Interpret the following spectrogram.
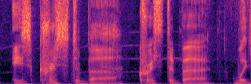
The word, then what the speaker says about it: Chris de Burgh: Chris de Burgh. Chris de Burgh, right? Or Chris de Burgh, Or Chris of the because you Burgh. don't pronounce the G. That's it, Chris de Burgh.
